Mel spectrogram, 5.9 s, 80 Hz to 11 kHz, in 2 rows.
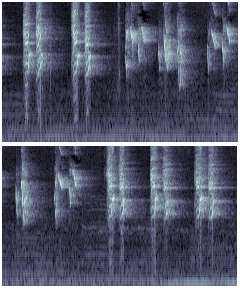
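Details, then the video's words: Long-tailed shrike song used as a lure to get captive shrikes singing: harsh, scratchy broadband bursts at about 100 a minute, interspersed with short mimicked whistled notes, with a faint low hum beneath. "SUARA cendet gacor ISIAN SARKASAR pancingan cendet agar bunyi"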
